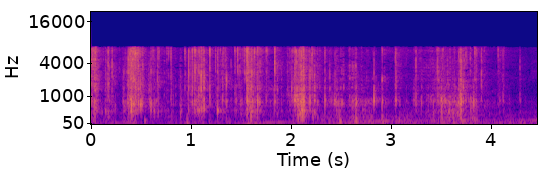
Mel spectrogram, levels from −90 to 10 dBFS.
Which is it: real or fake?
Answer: real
